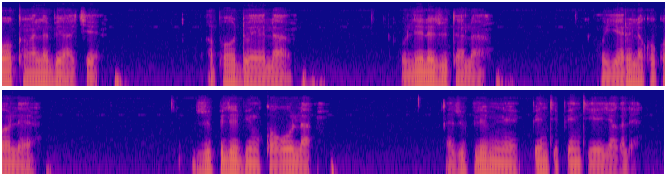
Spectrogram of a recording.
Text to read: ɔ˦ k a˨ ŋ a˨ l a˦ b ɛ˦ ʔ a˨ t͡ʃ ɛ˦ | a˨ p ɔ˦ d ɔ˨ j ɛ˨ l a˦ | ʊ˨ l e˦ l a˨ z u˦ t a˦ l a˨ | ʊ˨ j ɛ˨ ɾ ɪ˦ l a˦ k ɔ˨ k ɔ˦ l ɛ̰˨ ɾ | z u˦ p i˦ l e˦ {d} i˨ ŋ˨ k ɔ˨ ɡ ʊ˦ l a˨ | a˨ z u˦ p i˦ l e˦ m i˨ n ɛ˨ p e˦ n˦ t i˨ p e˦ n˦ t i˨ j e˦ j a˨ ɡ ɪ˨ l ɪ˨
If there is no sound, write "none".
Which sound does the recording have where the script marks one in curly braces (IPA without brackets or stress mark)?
b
